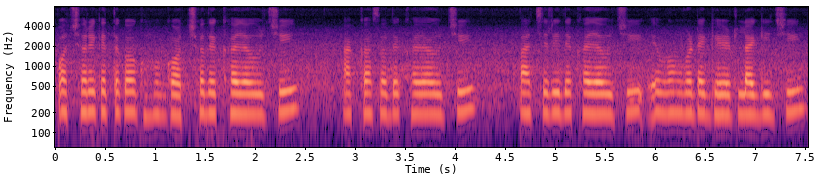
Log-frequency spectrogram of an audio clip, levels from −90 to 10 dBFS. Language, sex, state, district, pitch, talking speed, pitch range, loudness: Odia, female, Odisha, Malkangiri, 200 Hz, 120 wpm, 190-205 Hz, -17 LUFS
